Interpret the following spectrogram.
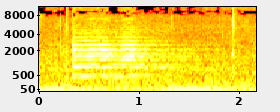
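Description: A car horn sounds once, held for about a second and a half, over the steady low rumble of curbside traffic.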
